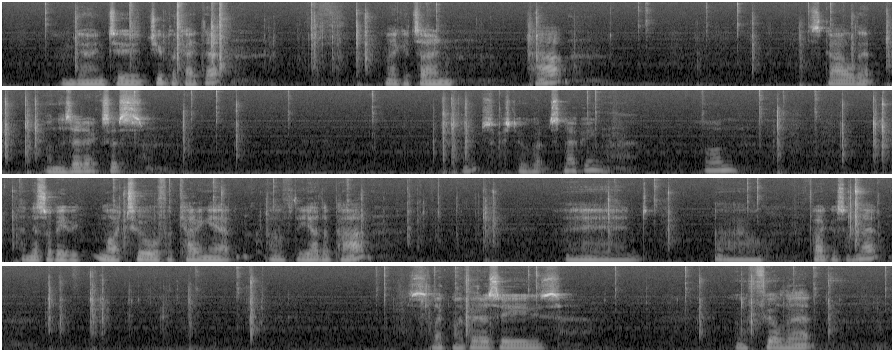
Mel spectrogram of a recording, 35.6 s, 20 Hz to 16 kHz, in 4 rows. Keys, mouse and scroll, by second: 1.6 shift+d, 3.6 p, 5.3 Tab, 6.4-8.1 right drag, 7.1-8.2 drag, 8.2 right click, 8.9 s, 10.8 middle click, 11.8-13.6 drag, 13.6 ctrl+z, 14.8-17.7 drag, 17.7 z, 17.9-22.5 middle drag, 22.6 KP_Divide, 23.9-25.9 middle drag, 25.3 click, 25.9-27.3 right drag, 26.3 KP_Divide, 27.3 Tab, 27.7 z, 28.6-30.4 middle drag, 30.4-32.4 drag, 31.0-32.4 right drag, 32.4 click, 32.4-35.6 middle drag, 32.9 click, 34.1 f.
